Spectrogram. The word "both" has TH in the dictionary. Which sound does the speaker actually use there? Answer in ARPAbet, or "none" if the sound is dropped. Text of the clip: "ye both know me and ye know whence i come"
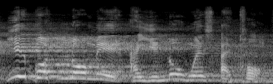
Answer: T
